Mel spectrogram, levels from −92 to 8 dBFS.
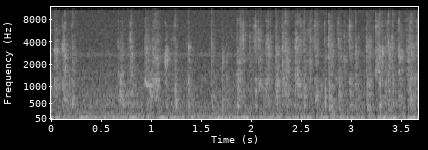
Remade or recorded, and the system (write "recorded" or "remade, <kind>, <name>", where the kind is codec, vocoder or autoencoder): remade, vocoder, Vocos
